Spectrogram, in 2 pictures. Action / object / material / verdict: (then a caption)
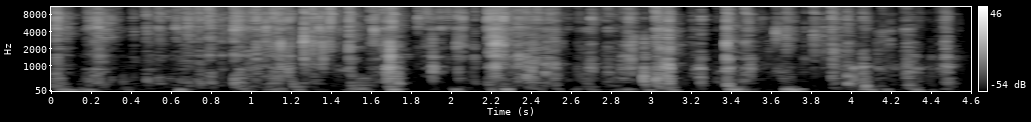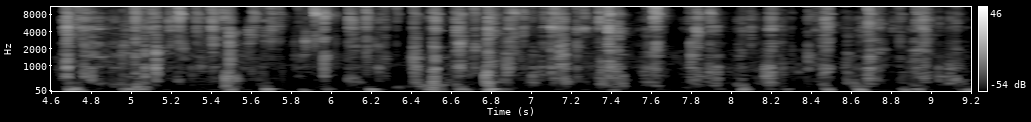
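scrape / chocolate bar in a plastic wrapper / plastic film / none. A single small, unopened KitKat Caramel bar in its plastic wrapper is held in both hands and scratched, tapped and crinkled with long painted nails, with open candy tins nearby left untouched. The sound is a dense, bright run of crisp crinkles, scratches and quick clicking taps. It continues steadily for about nine seconds with very short ring.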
